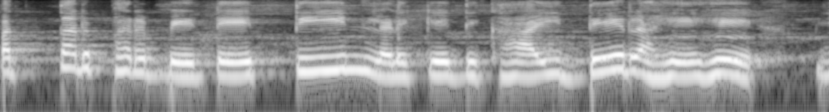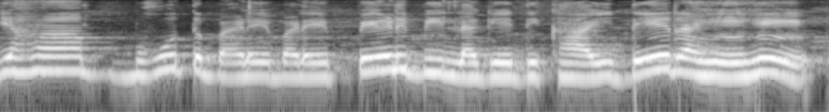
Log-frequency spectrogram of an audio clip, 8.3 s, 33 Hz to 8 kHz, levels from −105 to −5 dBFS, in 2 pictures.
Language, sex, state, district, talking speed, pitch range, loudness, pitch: Hindi, female, Madhya Pradesh, Bhopal, 145 wpm, 190-245 Hz, -13 LUFS, 205 Hz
